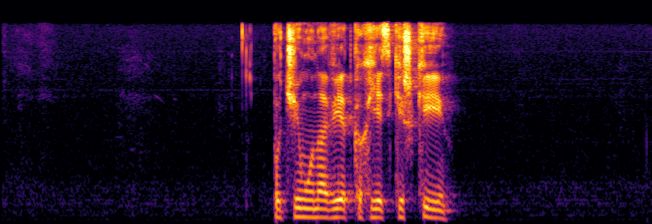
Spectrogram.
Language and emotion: Russian, angry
